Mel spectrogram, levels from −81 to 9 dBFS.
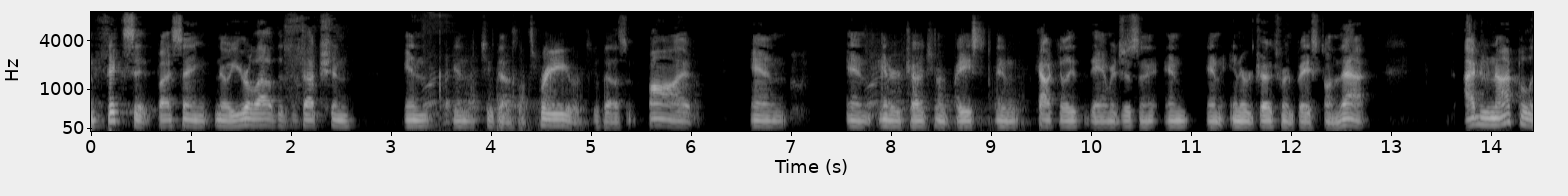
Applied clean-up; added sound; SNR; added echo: neural mask model DeepFilterNet 3.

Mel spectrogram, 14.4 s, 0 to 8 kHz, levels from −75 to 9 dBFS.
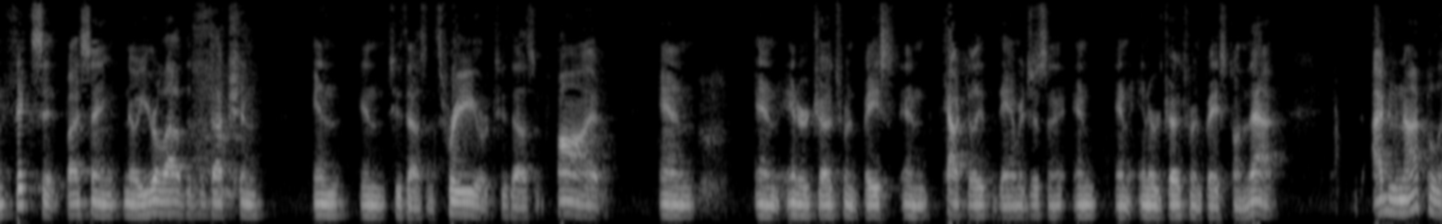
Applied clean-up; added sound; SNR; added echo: none; none; none; none.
